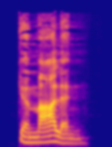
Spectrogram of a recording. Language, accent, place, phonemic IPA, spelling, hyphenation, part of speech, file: German, Germany, Berlin, /ɡəˈmaːlɪn/, Gemahlin, Ge‧mah‧lin, noun, De-Gemahlin.ogg
- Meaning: female equivalent of Gemahl: married woman, wife, spouse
